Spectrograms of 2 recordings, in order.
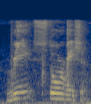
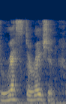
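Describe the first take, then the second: First: The word begins like the word restore. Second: The word begins like the word rest. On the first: The speaker calls it right. "you're restoring" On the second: The speaker calls it wrong. "mispronounce this word and call it restoration. But no one is resting here"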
